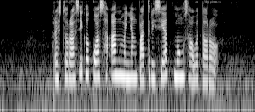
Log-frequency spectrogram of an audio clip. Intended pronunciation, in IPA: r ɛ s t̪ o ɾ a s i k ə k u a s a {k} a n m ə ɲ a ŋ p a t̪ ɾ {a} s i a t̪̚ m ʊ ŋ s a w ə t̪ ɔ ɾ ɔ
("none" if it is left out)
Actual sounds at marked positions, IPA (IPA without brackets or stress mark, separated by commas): ʔ, i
